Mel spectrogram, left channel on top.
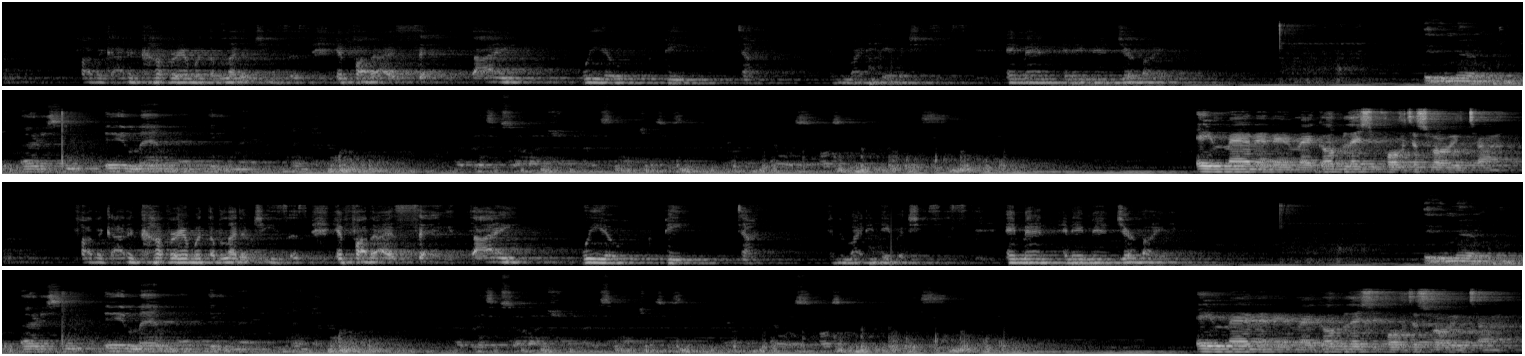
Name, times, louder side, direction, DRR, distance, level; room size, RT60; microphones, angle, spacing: voice 1, 0.7-5.3 5.8-6.3 6.6-6.9 7.4-7.6 8.3-9.4 10.0-11.7, right 5 dB, 85° right, 11 dB, 0.4 m, -32 dB
sound 1, 10.4-26.6, equal, 50° right, 1.5 m, -43 dB
voice 2, 12.9-13.5 27.1-30.2, left 4 dB, 55° left, 5 dB, 0.7 m, -27 dB
voice 3, 14.2-19.1 19.7-25.3, equal, 20° right, 3 dB, 0.7 m, -35 dB
14.5 x 8.2 x 2.8 m, 2.4 s
head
